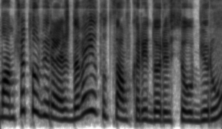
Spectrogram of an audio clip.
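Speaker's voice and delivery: put-on high-pitched, fussing, flustered kid voice. Retelling how the son fussed when caught: imitating a flustered child. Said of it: "а Миша такой засуетил, засуетил".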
